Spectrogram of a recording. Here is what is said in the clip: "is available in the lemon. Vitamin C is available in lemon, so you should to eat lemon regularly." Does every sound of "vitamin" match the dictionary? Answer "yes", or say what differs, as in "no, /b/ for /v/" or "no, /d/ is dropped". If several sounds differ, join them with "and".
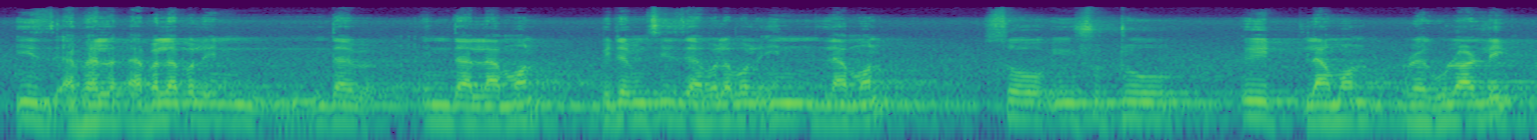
no, /b/ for /v/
